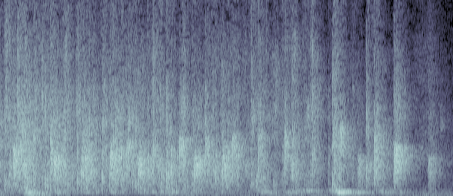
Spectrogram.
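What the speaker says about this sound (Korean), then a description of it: "박수 한번 하도록 하겠습니다" Guests at a Chosun Ilbo executive program graduation ceremony break into loud, close applause, many hands clapping in a dense burst that swells and thins over a few seconds.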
